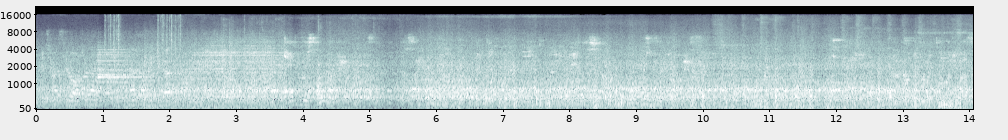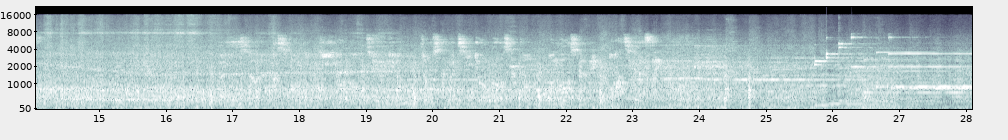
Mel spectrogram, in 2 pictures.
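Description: E231 series electric commuter train arriving at a station, its cars running past close by with the steady sound of wheels on the rails.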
